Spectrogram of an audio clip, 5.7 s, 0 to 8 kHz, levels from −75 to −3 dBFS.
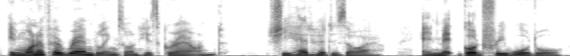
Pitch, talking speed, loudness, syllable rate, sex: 170 Hz, 170 wpm, -18 LUFS, 4.6 syllables/s, female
